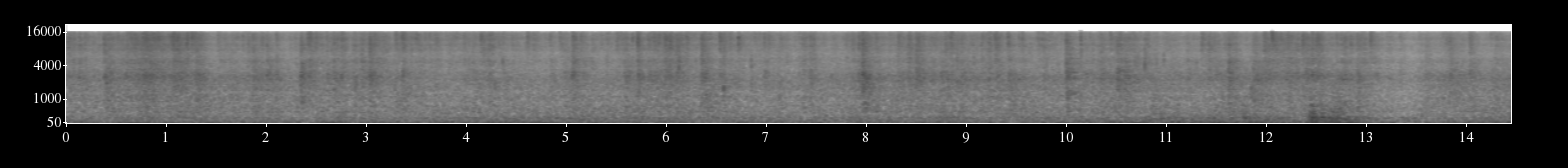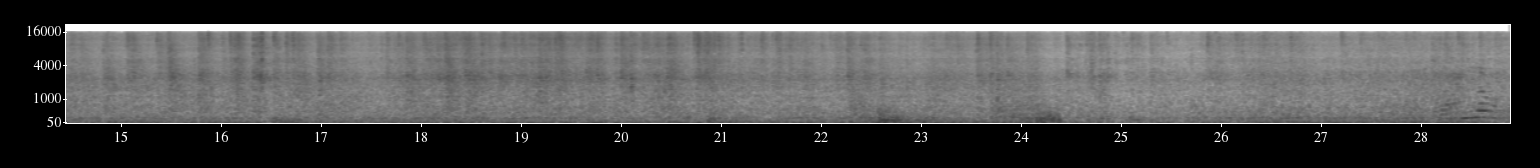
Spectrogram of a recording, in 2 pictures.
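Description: Heavy rain falling steadily in a windstorm, a continuous downpour that swells briefly louder a few times.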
